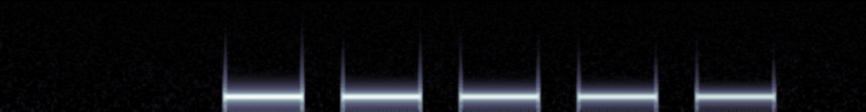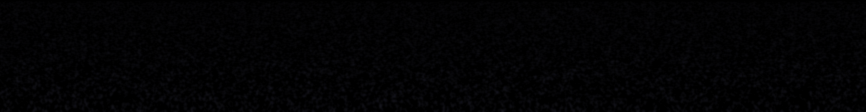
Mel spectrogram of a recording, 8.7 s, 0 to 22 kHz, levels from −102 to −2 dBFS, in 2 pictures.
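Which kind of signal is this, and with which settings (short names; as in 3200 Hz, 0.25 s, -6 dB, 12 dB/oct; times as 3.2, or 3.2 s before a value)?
level ladder 438 Hz -2 dBFS, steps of -3 dB, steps 5, 0.39 s 0.20 s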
